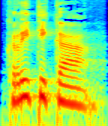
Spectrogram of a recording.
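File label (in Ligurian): "critica", Ligurian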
